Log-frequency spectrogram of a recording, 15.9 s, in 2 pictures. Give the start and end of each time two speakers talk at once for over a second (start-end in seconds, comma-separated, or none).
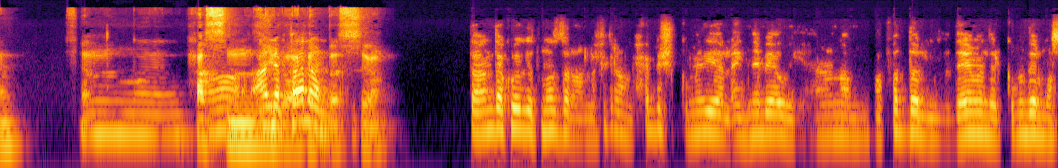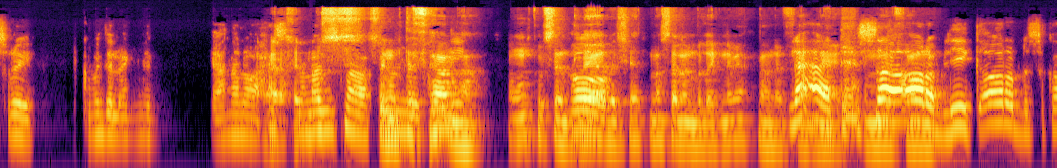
1.5-2.8, 9.8-11.5, 13.8-15.1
